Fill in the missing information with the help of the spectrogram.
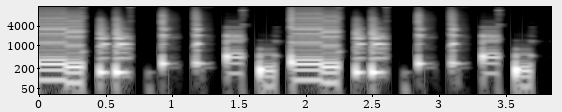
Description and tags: BuzzyPercussion 125bpm01 LoopCache AbstractPercussion
Abstract Percussion Loop made from field recorded found sounds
